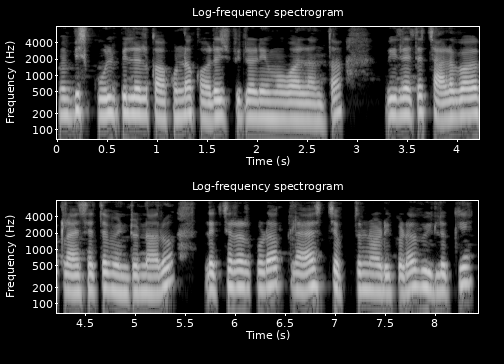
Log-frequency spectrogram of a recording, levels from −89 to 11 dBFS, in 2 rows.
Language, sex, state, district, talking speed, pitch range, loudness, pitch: Telugu, female, Telangana, Karimnagar, 140 wpm, 170-200 Hz, -16 LUFS, 185 Hz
